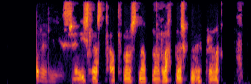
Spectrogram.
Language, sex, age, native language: Icelandic, male, 20-29, Icelandic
